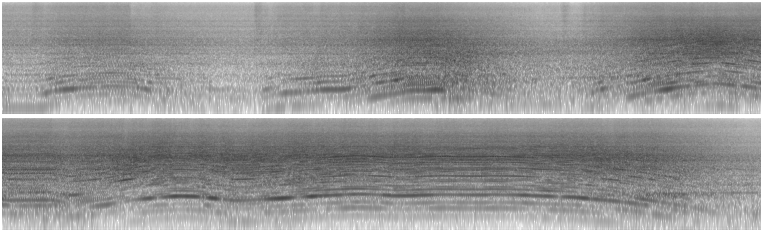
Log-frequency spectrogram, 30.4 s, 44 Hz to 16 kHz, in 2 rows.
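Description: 2014 Ford Mustang engine, fitted with an aftermarket cold air intake, free-revved with the hood open: about four revs that climb and fall back, then a longer rev held steady for about seven seconds before dropping back near the end.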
